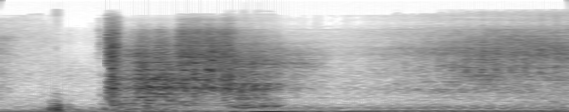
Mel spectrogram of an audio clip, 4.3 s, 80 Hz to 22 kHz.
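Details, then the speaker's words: Ford Foxbody Mustang 5.0 302 with heavy oil sludge and original 1987 plug wires: it cranks, catches with a low rumble, then runs rough as spark drops out. Owner suspects a bad fusible link causing intermittent spark; timing also seemed off. Crank and stall. "there we go and I think we might have lost our spark again"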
